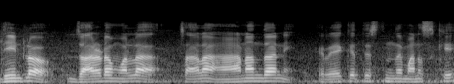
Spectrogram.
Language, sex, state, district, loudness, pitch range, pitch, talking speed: Telugu, male, Andhra Pradesh, Manyam, -16 LUFS, 130-145 Hz, 140 Hz, 90 wpm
